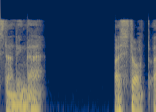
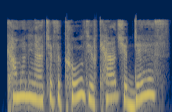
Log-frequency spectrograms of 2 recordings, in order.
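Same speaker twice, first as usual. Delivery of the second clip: much higher, motherly fussing voice; fussing hostess. Acted. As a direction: usher the guest in from the cold, high and fond. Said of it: "she says".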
